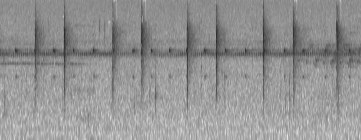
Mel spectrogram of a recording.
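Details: Male greater lophorina (Lophorina superba) displaying to a female in courtship, giving sharp, dry clicks about twice a second, over a steady high insect drone.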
